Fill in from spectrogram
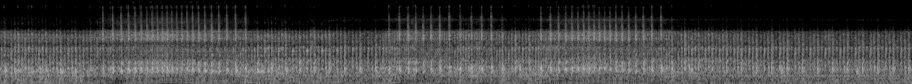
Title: ford c max 2015 tdci engine knocking tapping any ideas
